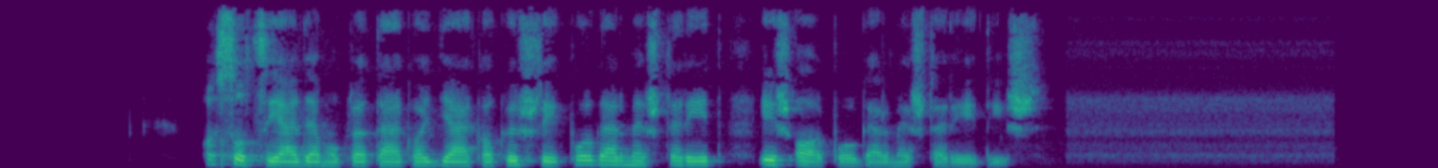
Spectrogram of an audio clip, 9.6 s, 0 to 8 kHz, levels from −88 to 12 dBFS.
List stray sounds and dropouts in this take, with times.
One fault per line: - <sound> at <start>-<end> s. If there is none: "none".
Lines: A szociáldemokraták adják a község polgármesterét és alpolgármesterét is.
none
